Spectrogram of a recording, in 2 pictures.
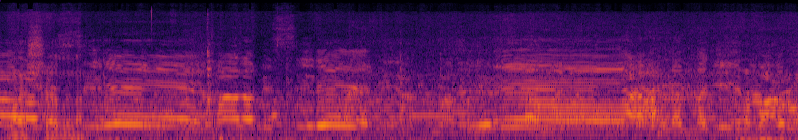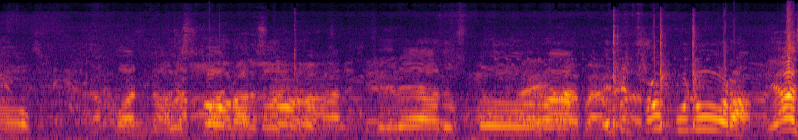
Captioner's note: Arabic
